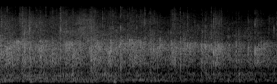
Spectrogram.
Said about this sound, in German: Der Applaus ist für dich.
